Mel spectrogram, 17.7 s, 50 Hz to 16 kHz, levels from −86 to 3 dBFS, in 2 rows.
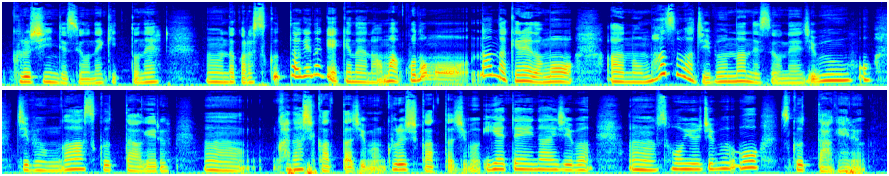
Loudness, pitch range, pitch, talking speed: -23 LUFS, 175-215 Hz, 190 Hz, 365 characters per minute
